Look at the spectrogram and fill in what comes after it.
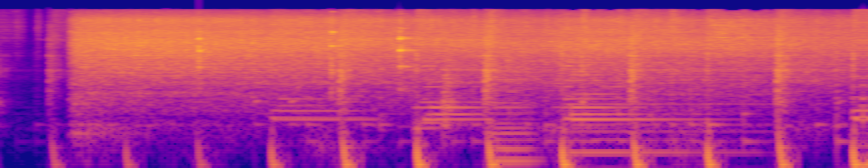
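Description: Wet ground mint-coriander paste poured into hot oil in a kadai with spluttered mustard seeds and dried red chillies. It starts a sudden, loud sizzle about half a second in that slowly dies down as the paste fries.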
